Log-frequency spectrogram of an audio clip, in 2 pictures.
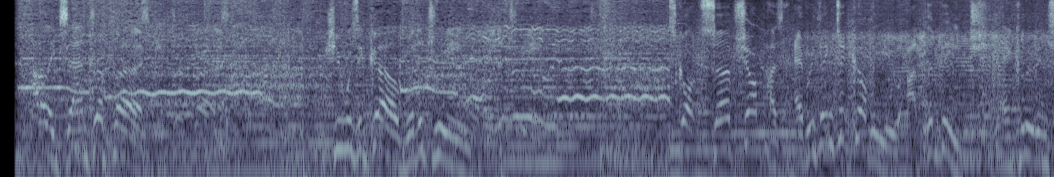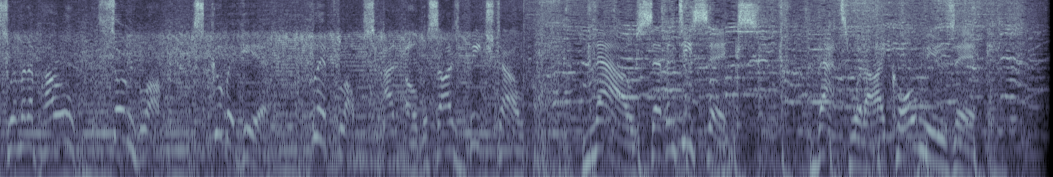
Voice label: british commercial; Upbeat radio jockey British announcer

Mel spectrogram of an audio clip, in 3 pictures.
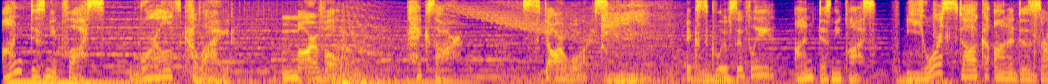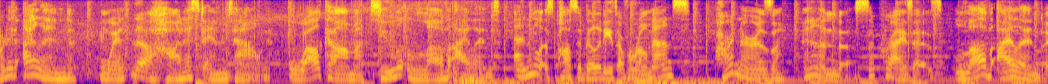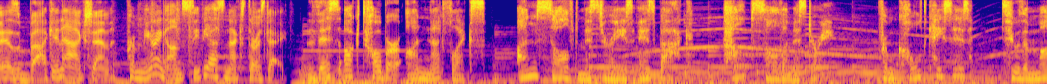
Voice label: women promos

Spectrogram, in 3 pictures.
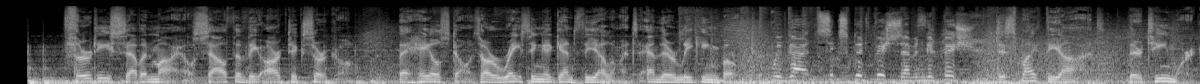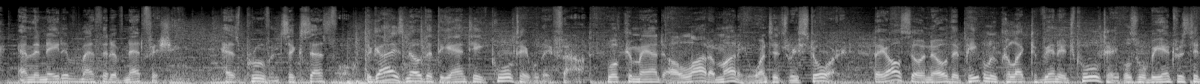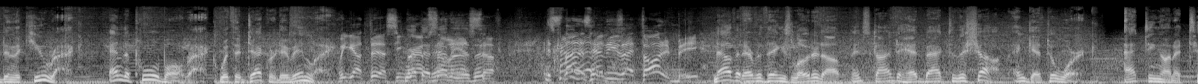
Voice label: men narration

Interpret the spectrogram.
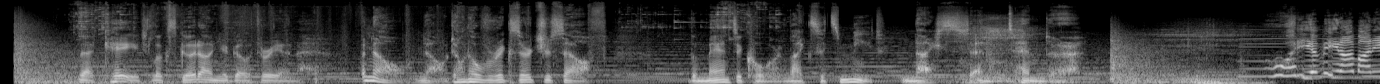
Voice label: men animation; Smart, funny, and cool. A Millennial/Gen-Z hybrid who knows how to set up your printer.

